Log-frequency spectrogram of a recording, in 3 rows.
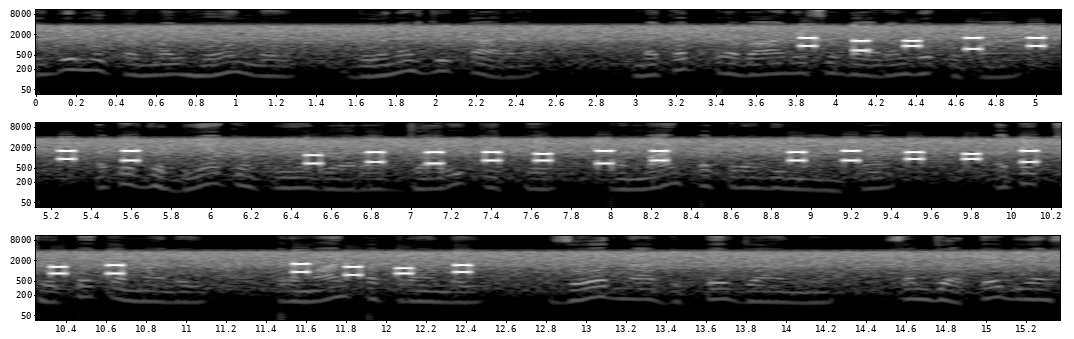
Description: DTMF, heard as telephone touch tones, dialled by hand, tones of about 70 ms, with phone line noise and speech in Punjabi. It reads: D20BDDC 16398AC 9C#0B89 D57#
